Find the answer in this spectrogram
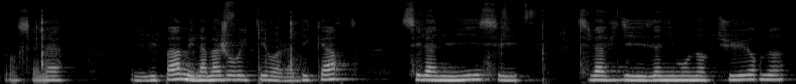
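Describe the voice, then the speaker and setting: Woman vlogger, slow and mellow, hesitant with lots of restarts, casual show-and-tell. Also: medium pitch, little pitch movement. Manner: hesitant, halting, many restarts and fillers. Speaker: vlogger presenting her card decks.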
